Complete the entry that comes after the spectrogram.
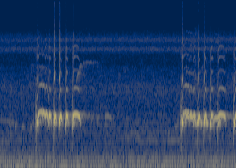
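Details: Zebra dove of local stock calling very clearly in response to another; two phrases about two seconds apart, each a mellow coo dissolving into a fast rhythmic stutter of rounded notes, steady low hum behind.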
